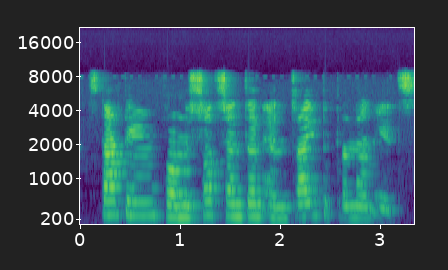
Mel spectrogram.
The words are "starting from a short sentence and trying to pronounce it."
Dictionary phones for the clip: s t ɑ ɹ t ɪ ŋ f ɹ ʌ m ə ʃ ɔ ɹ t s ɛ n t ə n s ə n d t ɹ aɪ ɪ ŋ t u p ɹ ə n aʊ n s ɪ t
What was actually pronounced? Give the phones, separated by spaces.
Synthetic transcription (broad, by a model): s t ɑ ɹ t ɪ ŋ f ɹ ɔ m ə s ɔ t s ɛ n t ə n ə n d t ɹ aɪ ɪ ŋ t u p ɹ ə n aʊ n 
